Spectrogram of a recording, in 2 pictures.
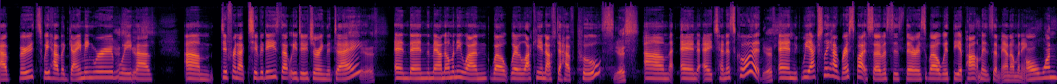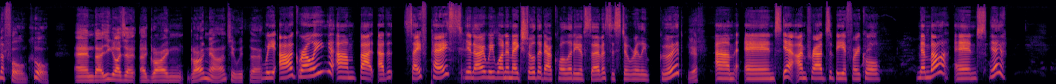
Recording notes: Was recorded live at the event. Brisbane Care Expo (Sep 2022). Speaks with a few different exhibitors.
